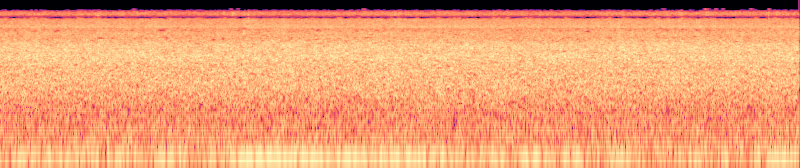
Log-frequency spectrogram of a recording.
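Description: Steady rain falling on a tin roof, an even hiss with a low rumble underneath.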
